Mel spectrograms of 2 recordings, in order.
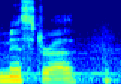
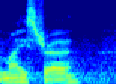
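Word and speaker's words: Mystra: it's spelled my s r a but it's pronounced mistra I always grew up pronouncing it Maestra it's the difference between you know now now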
